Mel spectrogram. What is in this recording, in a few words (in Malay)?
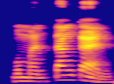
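"memantangkan", Malay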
